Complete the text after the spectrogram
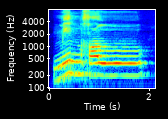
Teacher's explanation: میم نون زیر من, یہاں غنہ نہیں کریں گے, اخفا نہیں کریں گے, کیونکہ آگے حروف حلقی میں سے خا آیا ہوا ہے. تو خا واو زبر خو, من خو.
